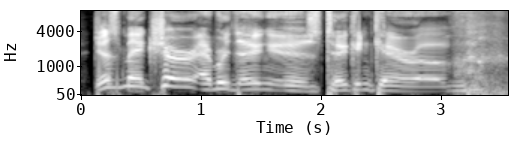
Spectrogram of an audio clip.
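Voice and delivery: put-on Philadelphia accent throughout. Reading a news report aloud, quoting an official's words in a Philly accent. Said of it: "This is my Philly accent".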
